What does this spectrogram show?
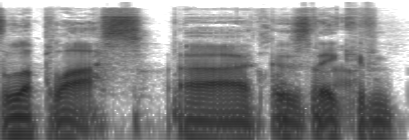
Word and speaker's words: LaPlace: but it's Laplace cuz they can pronounce nothing in Louisiana the way it looks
